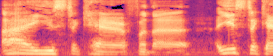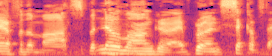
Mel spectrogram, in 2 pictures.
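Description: Putting on a character voice, a man talks fairly slowly at a fairly high pitch. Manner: cool, weary.

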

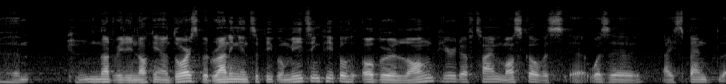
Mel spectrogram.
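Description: A man's medium-pitched voice with a German accent, fairly even intonation and a fairly quick pace. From eastern Germany. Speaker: author, composer and magazine editor. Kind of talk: panel discussion. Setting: stage with audience.

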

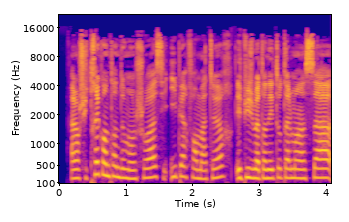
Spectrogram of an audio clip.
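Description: A woman speaks at a very fast pace. Her intonation is fairly even. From southwestern France, Hautes-Pyrénées near Tarbes. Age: 20s. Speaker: university student. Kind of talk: interview.

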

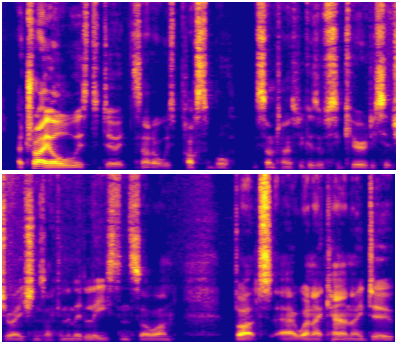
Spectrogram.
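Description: A man with an Irish accent speaks at a very fast pace and a very deep, low pitch, with ordinary pitch variation and big swings in loudness, on a very clean recording with a silent background. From Ireland. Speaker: novelist. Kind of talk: interview.

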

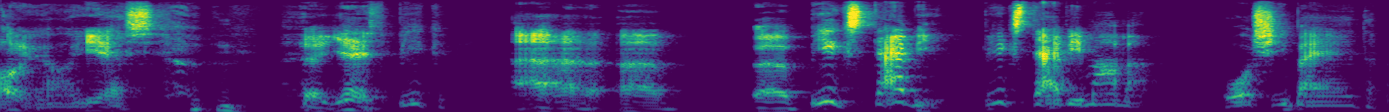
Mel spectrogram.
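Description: This is a put-on character voice. It stops often for long pauses. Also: fairly slow pace. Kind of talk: tabletop roleplay. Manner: broken, simple speech.

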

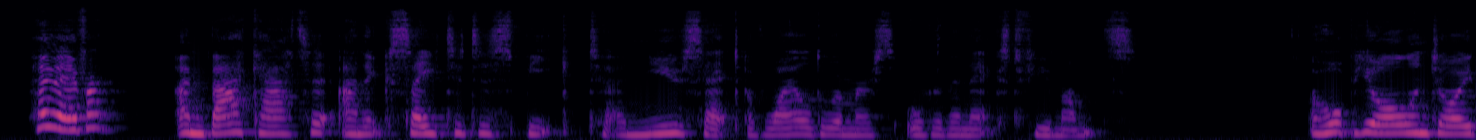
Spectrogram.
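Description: In a very clean recording with a silent background, a normal speaking voice shows ordinary pitch variation. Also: woman. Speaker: podcast host. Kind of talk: podcast intro and interview. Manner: chatty, warm, humorous.

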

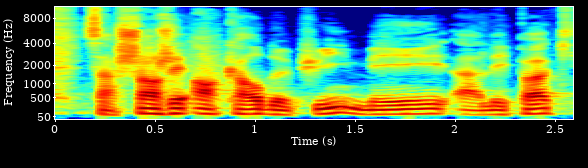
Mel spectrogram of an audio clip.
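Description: Here a man speaks with an English-Canadian accent. His pitch sits fairly low. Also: very clean recording, silent background. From Toronto, Canada. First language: English (speaking French). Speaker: theatre school director. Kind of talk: interview. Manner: halting.

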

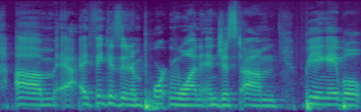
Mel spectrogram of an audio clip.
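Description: A woman with a fairly low voice and an American accent, plus audible room echo. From United States. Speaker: comedian. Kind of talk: panel discussion before live audience. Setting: stage with audience.

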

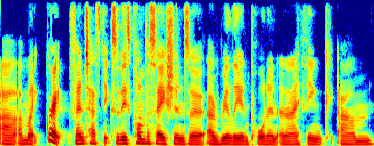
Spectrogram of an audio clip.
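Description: In a very clean recording with a silent background, a woman with an Australian accent speaks in a very deep, low pitch with monotone, flat intonation. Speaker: podcast host. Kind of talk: casual chat.

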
